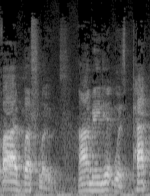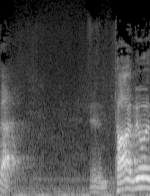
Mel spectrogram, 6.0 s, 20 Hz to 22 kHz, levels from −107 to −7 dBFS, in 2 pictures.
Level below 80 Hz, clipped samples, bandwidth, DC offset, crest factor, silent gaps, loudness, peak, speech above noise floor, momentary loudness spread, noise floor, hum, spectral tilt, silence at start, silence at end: -48 dBFS; under 0.1%; 15 kHz; under 0.1%; 20 dB; none; -26 LUFS; -8 dBFS; 22 dB; 21 LU; -48 dBFS; none; -6.5 dB/octave; 0 s; 0 s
